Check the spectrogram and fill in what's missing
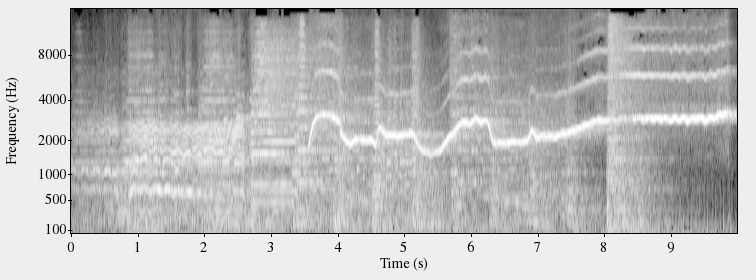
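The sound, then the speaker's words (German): The Devil whistles a sliding, wavering melody over a full orchestral accompaniment in Arrigo Boito's opera Mefistofele, the whistle rising and bending between held notes, loud throughout. “Dort singt der Teufel nicht nur, er pfeift auch.”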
